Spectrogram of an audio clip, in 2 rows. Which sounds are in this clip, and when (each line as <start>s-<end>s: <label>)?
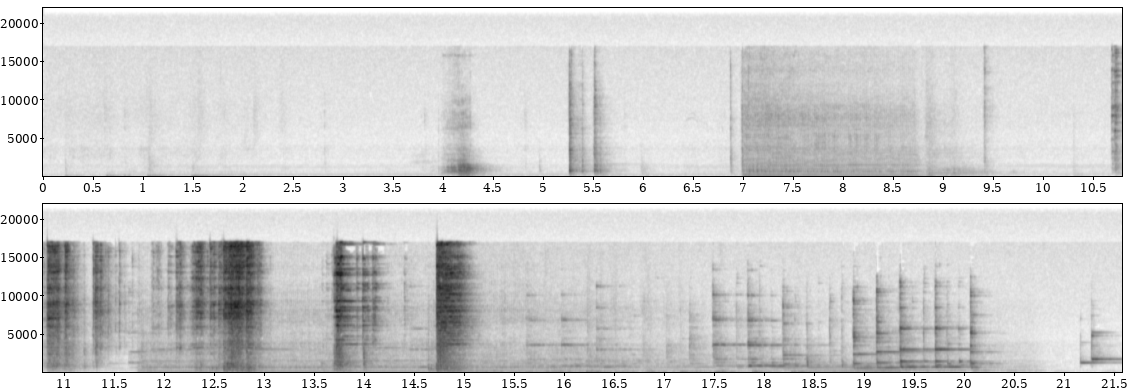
0.2s-1.9s: footsteps
3.9s-4.4s: cutlery and dishes
5.2s-5.7s: coffee machine
6.9s-9.4s: coffee machine
10.6s-15.0s: cutlery and dishes
11.6s-20.4s: phone ringing
11.7s-17.2s: coffee machine
15.9s-18.6s: footsteps
21.1s-21.6s: phone ringing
